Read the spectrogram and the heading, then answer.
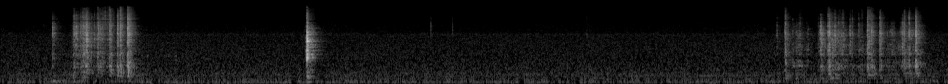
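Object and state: Glass go stones on a shinkaya wood board.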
